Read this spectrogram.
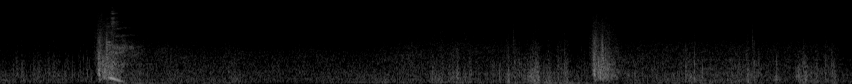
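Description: A glider's wings whoosh through the air.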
